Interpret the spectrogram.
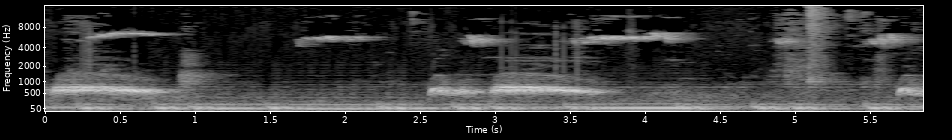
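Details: Zebra dove lure call for attracting opponents and for hunting: three warbling mid-pitched coos, each stretched out and fading, with thin high whistles from other small birds and a deep background drone.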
